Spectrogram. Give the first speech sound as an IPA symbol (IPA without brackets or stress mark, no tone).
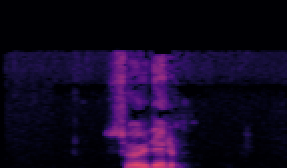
s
